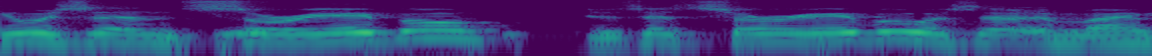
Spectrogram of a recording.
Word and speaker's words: Sarajevo: That's pronounced Sarajevo.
